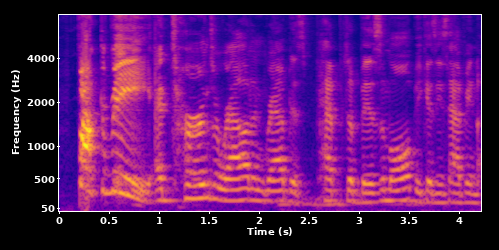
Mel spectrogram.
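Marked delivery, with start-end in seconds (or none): 0.2-0.9 put-on scream-like shout, higher and louder. Retelling a movie captain's outburst at his officer: imitating a scream. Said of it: "just screams".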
